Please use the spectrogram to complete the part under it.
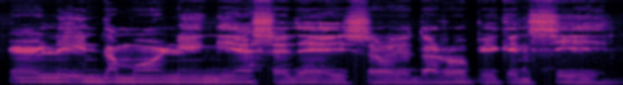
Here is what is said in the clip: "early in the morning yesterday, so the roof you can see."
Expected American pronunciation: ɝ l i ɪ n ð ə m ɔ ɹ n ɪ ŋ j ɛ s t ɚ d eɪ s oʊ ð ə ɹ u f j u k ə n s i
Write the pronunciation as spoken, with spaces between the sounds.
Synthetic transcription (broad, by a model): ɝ l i ɪ n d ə m ɔ ɹ n ɪ ŋ j ɛ s t ɚ d eɪ s oʊ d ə ɹ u p j u k ə n s i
